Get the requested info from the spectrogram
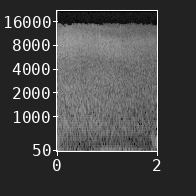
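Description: Small surf waves washing onto the shore in a steady hiss, with wind rumbling on the microphone.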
